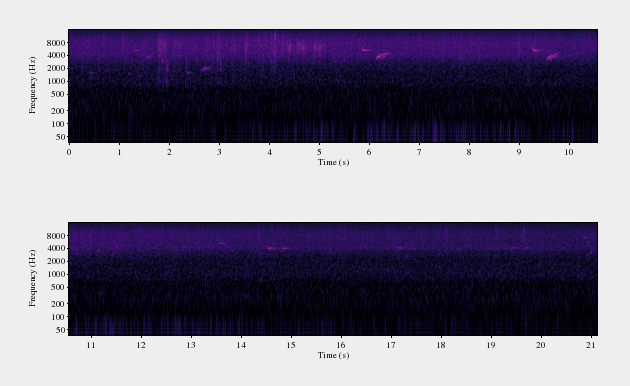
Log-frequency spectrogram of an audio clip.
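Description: Faint outdoor woodland ambience: a steady soft hiss with a few short high bird chirps now and then, and scattered light ticks in the first few seconds.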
